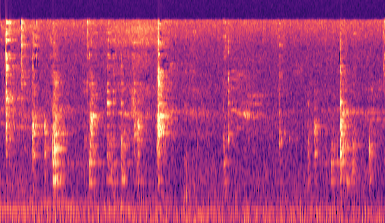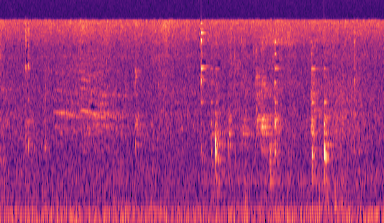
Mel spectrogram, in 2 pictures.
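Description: Faint clicks and clinks of a bolt and washer being handled and fitted into a compost tumbler's base bracket. There is a quick run of clicks in the first second and a half, then a few scattered ones later.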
